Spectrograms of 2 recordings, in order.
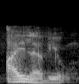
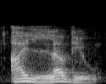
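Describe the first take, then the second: First: The stress is on the word I. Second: The stress is on the word love. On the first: Whether the other person loves back does not matter. "अगर मैं आई पर emphasise करता हूँ" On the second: The feeling is love, not hate. "I don't hate you"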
